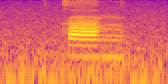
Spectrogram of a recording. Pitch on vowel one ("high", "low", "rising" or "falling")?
low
